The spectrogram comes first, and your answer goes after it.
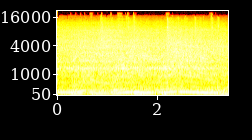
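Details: Saab 9-3 after fuel pressure regulator replacement: engine revs up and down cleanly, pitch rising and falling smoothly with the throttle, no stumble or miss; running properly after the repair.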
